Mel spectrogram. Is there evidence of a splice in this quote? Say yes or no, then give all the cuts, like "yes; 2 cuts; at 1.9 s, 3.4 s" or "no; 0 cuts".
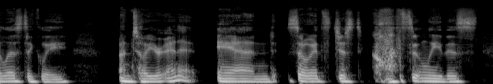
yes; 1 cut; at 2.1 s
